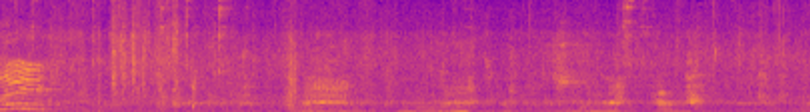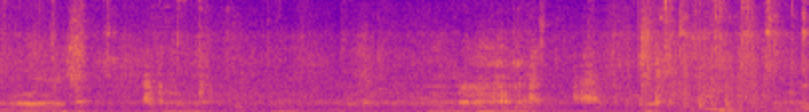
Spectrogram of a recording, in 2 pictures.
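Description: Shelter dogs play-wrestling, with short, low, wavering vocal sounds and scattered light scuffles and clicks. Faint human voices sit in the background.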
